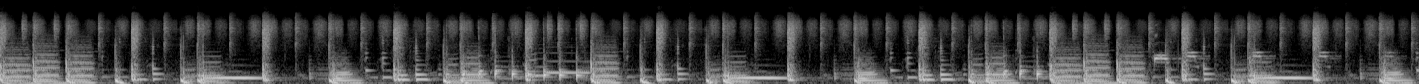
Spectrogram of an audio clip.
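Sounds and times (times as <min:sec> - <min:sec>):
instrumental music: 0:00.0 - 0:14.1.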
